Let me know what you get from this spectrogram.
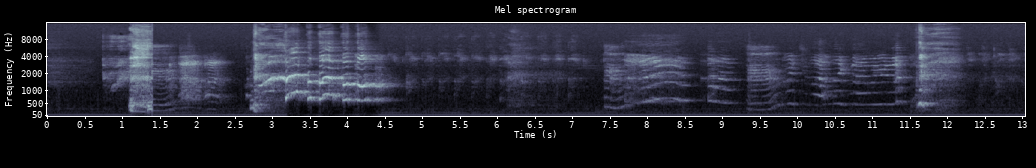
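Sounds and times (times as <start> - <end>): person laughing loudly: 1.0 - 9.1.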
